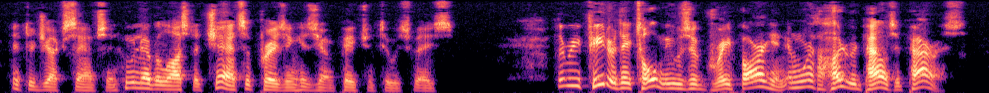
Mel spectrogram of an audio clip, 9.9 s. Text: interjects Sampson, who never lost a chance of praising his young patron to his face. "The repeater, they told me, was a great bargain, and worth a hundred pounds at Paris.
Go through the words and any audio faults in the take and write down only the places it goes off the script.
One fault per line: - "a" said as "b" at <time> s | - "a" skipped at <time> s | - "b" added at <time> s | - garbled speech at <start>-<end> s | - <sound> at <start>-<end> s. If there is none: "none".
none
